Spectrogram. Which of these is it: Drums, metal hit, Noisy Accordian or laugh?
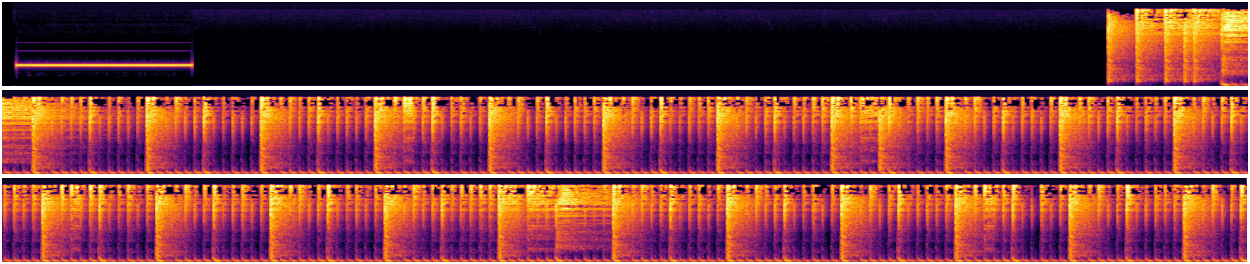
Drums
